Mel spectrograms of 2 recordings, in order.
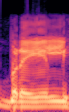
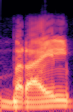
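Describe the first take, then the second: First: The vowel after 'br' is 'e'. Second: The vowel after 'br' is 'ai'. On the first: The speaker calls it right. "शुद्ध word की बात करेंगे वो ब्रेल ही होगा" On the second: The speaker calls it wrong. "कई जगह ब्राइल पढ़ा हो"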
